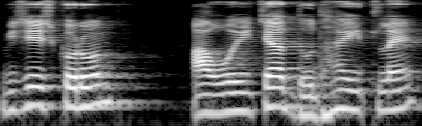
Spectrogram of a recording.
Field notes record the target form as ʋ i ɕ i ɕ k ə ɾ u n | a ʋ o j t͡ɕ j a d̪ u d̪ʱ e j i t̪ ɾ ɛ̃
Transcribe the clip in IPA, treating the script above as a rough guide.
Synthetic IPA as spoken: ʋ i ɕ e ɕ k ə ɾ uː n | a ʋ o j t͡ɕ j a d̪ u d̪ʱ a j i t̪ l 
